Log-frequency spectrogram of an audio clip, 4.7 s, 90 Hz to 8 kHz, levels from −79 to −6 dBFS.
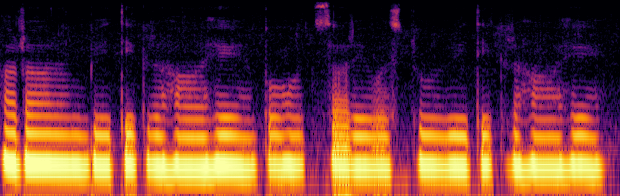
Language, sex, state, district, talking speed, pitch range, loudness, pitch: Hindi, female, Arunachal Pradesh, Papum Pare, 155 wpm, 175-180 Hz, -13 LUFS, 180 Hz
